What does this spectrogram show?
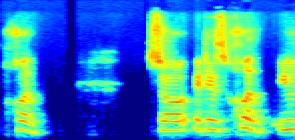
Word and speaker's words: خُذ: So it should be ukhud, okay? But what the Arabs did, they said, okay, we find it difficult to pronounce, so we will only pronounce it as khud.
